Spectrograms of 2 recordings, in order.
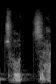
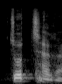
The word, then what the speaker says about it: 좇아: 몇 번 말씀 드렸는데 발음을 조심하셔야 되요 성령을 좇아 해 줘 짝 쫓아가 아니고 쫓아 그러면 내쫓는다 그런 뜻이 조차 그래야 따라간다 하는 뜻이죠 성령을 좇아 성령을 따라서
